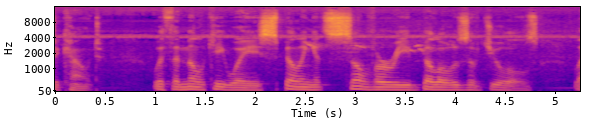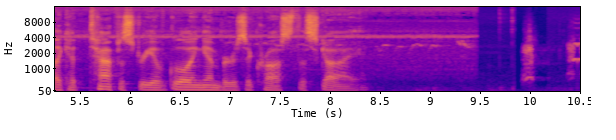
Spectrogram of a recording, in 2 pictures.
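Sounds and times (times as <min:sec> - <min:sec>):
speech: 0:00.0 - 0:08.5
broadband noise hiss: 0:00.0 - 0:09.6
dog yipping: 0:09.9 - 0:10.4.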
